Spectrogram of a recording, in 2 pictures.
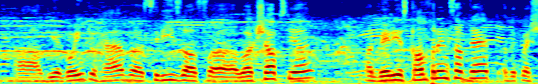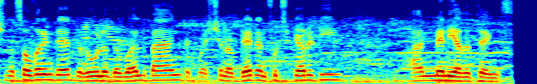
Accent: India; I'm from India

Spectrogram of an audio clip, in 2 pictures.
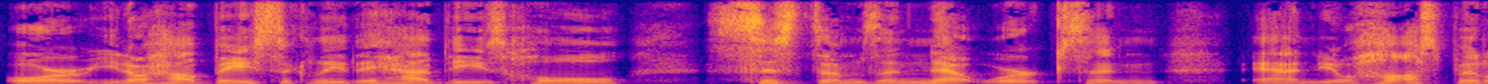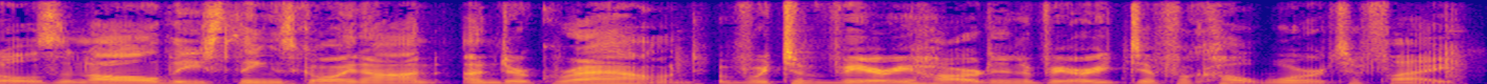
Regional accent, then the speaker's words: United States; moved away; also born or lived in Vietnam; me being American for all the years I have lived and worked in Vietnam

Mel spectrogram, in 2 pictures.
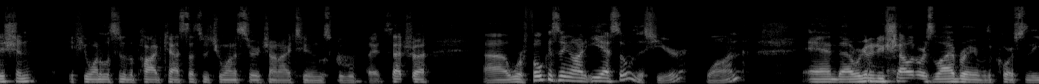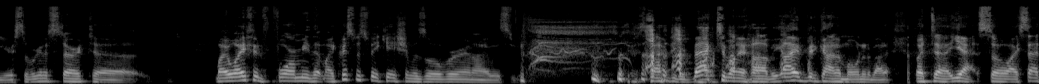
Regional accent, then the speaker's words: Canada; I'm the Canadian.

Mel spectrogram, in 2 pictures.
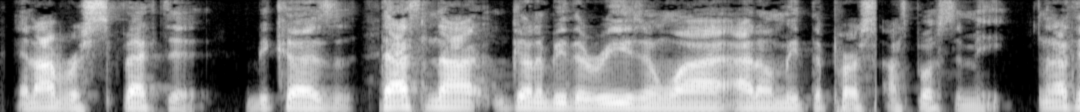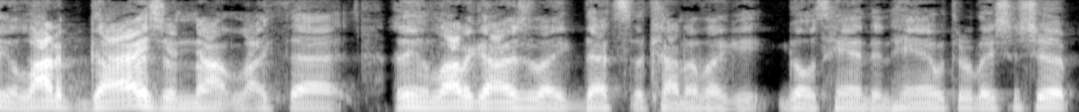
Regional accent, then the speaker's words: Nigeria; Me being Nigerian

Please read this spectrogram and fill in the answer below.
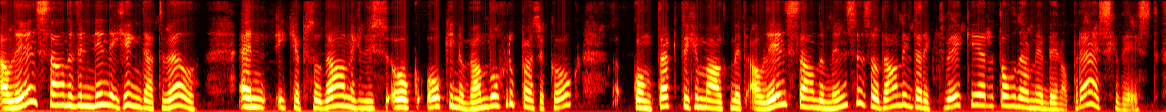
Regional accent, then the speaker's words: Antwerp, Flanders, Belgium; ik ben zelf van Borgerhout.

